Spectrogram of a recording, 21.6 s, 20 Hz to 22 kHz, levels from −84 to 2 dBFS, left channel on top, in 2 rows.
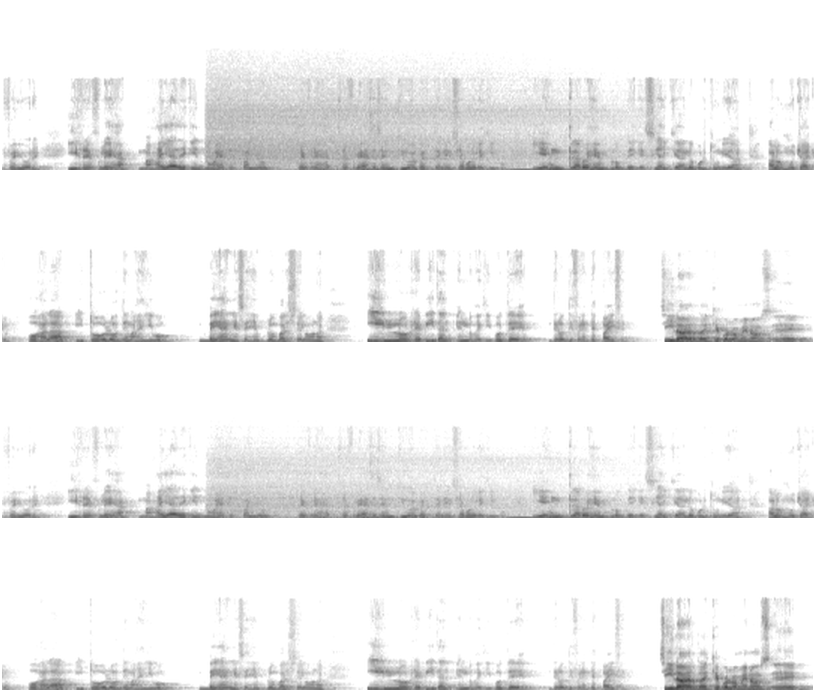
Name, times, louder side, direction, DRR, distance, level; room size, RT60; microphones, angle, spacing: voice 1, 0.0-3.6 3.9-13.1 13.5-15.4 15.7-19.2, left 2 dB, 25° left, 11 dB, 0.7 m, -39 dB
sound 1, 2.7-8.8, left 2 dB, 80° left, 1.6 m, -48 dB
voice 2, 19.6-21.4, right 3 dB, 70° right, 10 dB, 1.1 m, -31 dB
18.5 x 10.5 x 3.7 m, 0.98 s
head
